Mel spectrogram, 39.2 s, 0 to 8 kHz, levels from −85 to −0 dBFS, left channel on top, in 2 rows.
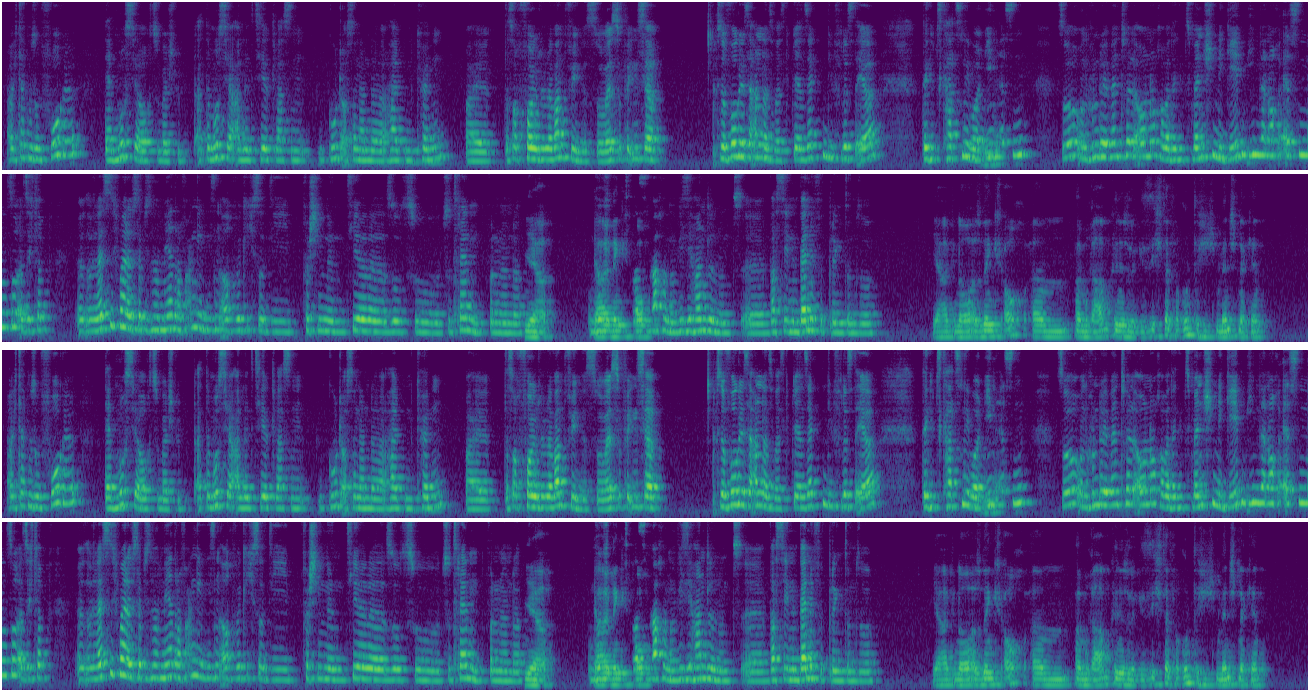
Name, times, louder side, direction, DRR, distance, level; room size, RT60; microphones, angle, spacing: voice 1, 0.1-1.1 1.5-6.7 7.0-9.8 10.7-15.4 15.9-20.2 20.7-27.4 28.4-28.6 29.1-32.7, right 1 dB, 60° right, 3 dB, 3.9 m, -26 dB
voice 2, 27.4-27.8 28.5-29.2 33.6-38.4, equal, 15° right, 4 dB, 1.7 m, -28 dB
23.5 x 10.5 x 3.0 m, 0.32 s
head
